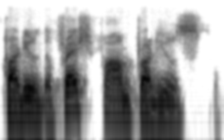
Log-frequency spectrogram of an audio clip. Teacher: So mostly on verbs, you will have accent on the second syllables. And if that word is a noun, it will be having the accent on first syllable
